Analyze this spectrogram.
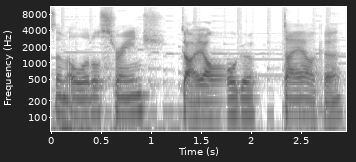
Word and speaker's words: Dialga: Dialga, because it's a diamond.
